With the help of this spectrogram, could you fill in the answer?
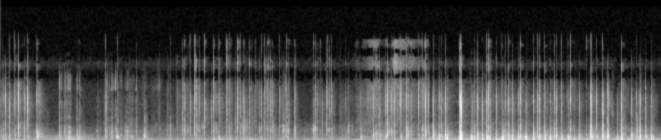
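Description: Fingernails tap and scratch the rear camera area of a handheld smartphone with a glass back, metal frame and camera lenses. Dry, crisp clicks and scratchy crinkling snap in with almost no ring, scattered and quieter at first, then growing denser and louder in the second half. The sound is thin and bright with a faint mid-pitched tone and almost no low end.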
